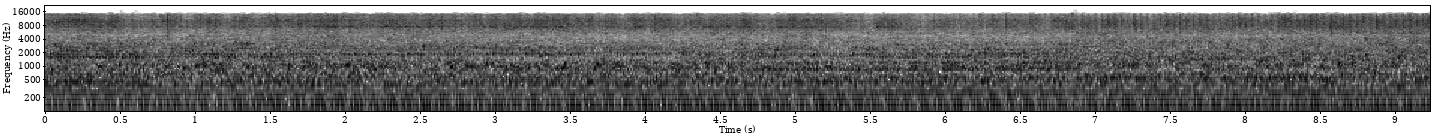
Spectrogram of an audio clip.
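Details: 2006 Craftsman 917.376160 push mower, a roadside find, running after a few sprays of carb cleaner with its tank nearly dry: steady, even single-cylinder thrum at constant speed with no knocks, misses or surging. Engine runs cleanly.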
